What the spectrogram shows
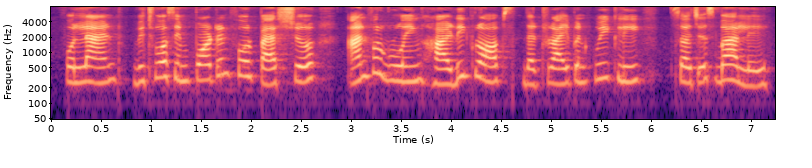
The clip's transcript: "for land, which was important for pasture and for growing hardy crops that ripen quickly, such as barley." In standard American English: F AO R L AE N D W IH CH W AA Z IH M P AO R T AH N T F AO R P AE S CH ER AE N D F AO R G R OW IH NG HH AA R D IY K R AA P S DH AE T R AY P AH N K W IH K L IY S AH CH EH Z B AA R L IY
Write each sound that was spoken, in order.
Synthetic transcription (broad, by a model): F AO R L AE N D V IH CH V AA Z IH M P AO R T AH N T F AO R P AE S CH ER AE N D F AO R G R OW IH NG HH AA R D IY K R AA P S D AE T R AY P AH N K W IH K L IY S AH CH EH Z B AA R L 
